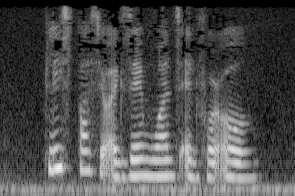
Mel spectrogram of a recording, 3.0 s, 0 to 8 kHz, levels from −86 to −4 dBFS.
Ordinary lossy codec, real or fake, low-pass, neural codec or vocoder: MP3, 32 kbps; real; 7.2 kHz; none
